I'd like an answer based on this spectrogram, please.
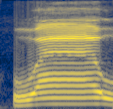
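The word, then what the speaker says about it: و: ফু ও জবর ওয়া দুই ঠোট গোল করে দুই ঠোটের মাঝে ফাঁকা রেখে ওয়াও হরফের উচ্চারণ হবে ওয়াও জবর ওয়া ওয়াও জের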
